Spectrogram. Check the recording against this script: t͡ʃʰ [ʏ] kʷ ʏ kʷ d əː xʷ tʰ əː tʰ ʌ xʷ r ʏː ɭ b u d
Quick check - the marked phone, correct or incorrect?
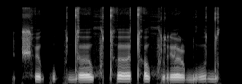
correct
